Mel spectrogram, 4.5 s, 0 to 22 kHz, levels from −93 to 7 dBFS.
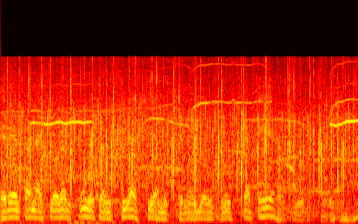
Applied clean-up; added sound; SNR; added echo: none; Applause; -2 dB; none.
